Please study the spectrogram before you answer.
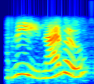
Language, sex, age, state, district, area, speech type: Assamese, female, 18-30, Assam, Jorhat, urban, conversation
